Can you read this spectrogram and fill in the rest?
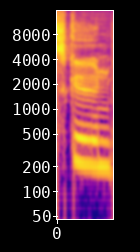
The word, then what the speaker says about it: scone: To clarify, it is pronounced scoon, but it is spelled S-C-O-N-E.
